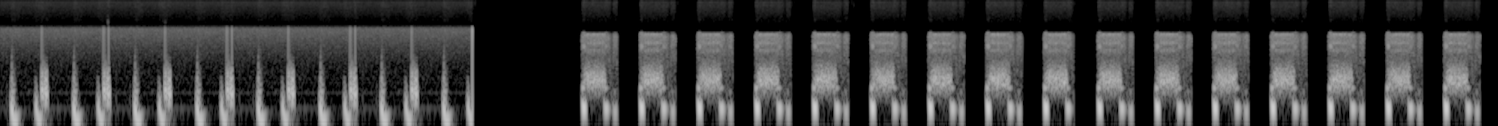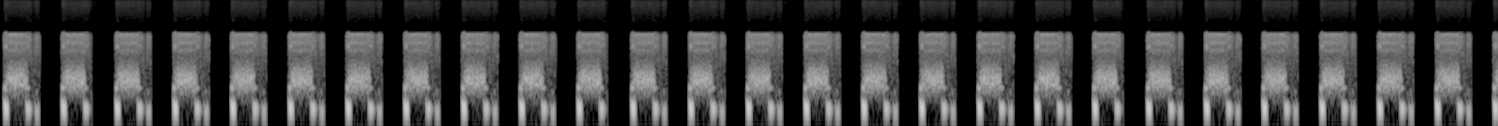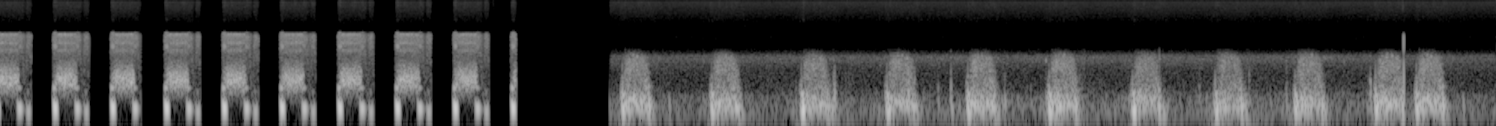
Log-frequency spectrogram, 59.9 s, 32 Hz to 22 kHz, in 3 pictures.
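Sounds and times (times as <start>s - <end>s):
heartbeat with whooshing murmur: 0.0s - 6.4s, 7.8s - 46.9s, 48.1s - 59.9s.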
